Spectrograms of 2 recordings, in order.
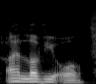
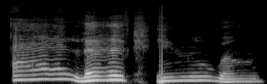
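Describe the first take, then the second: First: Said in the usual way. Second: Very slow, stretched-out thanks, each word pulled long; drawn-out love you. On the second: Acted. Streamer to his viewers, crooning his thanks slowly. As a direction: croon it lazily to the chat.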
